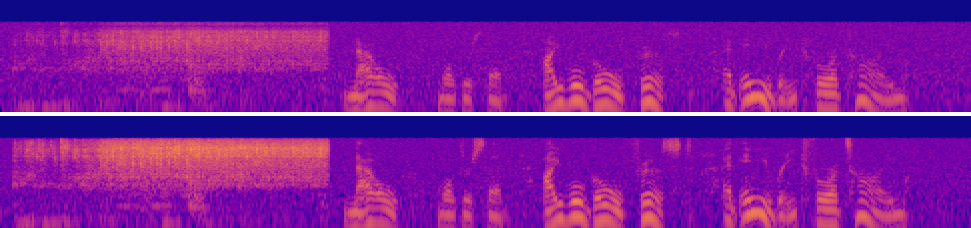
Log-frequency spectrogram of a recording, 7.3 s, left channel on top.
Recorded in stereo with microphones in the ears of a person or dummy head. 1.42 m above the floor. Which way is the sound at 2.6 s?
80° right.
